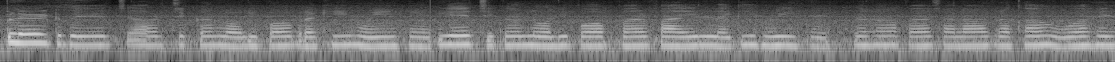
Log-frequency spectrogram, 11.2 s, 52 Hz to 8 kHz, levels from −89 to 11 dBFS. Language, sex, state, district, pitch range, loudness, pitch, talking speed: Hindi, female, Bihar, Lakhisarai, 195-210 Hz, -19 LUFS, 200 Hz, 120 wpm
